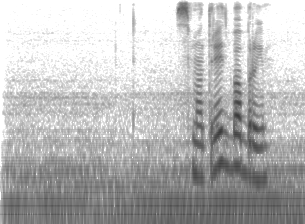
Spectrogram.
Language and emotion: Russian, neutral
